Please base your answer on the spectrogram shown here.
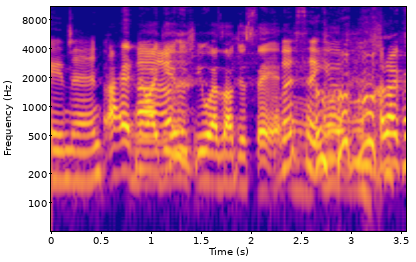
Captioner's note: laughter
